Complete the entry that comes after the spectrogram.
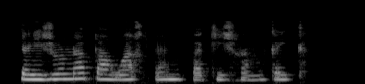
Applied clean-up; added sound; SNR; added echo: neural mask model DeepFilterNet 3.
